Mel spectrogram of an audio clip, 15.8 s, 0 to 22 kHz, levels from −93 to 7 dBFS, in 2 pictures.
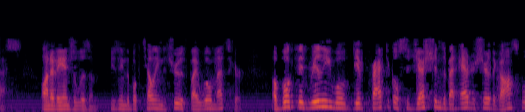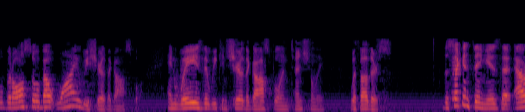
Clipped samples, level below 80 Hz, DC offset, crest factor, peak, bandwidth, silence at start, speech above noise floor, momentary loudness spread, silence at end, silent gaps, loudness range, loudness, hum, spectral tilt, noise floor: under 0.1%; -78 dBFS; under 0.1%; 18 dB; -24 dBFS; 5.4 kHz; 0 s; 28 dB; 16 LU; 0 s; none; 5 LU; -42 LUFS; none; -4 dB/octave; -70 dBFS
